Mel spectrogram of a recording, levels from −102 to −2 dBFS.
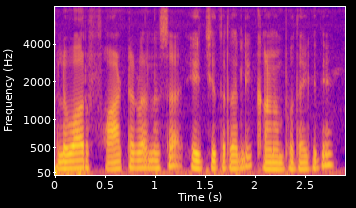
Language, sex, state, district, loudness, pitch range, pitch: Kannada, male, Karnataka, Koppal, -18 LUFS, 120-140 Hz, 130 Hz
